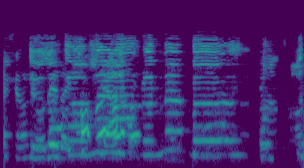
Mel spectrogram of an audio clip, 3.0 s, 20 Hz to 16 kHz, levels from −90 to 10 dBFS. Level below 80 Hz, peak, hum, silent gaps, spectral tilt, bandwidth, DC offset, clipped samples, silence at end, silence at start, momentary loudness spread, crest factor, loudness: under -90 dBFS; -16 dBFS; none; none; 2 dB/octave; 7.8 kHz; under 0.1%; under 0.1%; 0 s; 0.05 s; 15 LU; 18 dB; -32 LUFS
